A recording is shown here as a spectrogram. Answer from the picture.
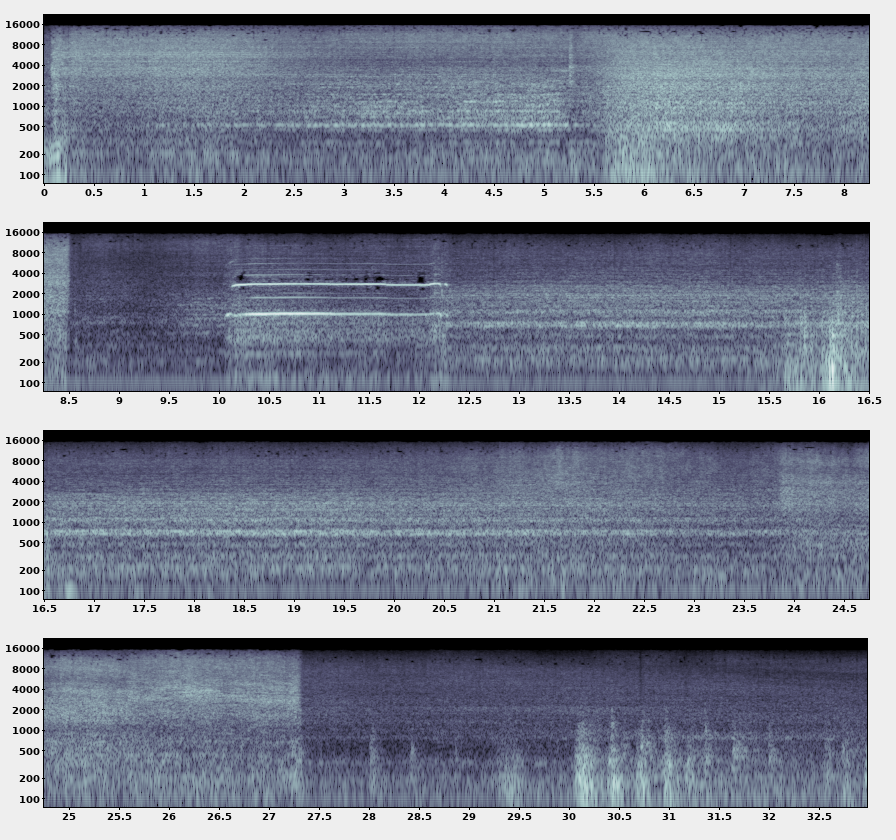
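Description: Steam locomotive blowing steam from its open cylinder drain cocks, a loud hiss that swells and falls away. Its steam whistle sounds one steady two-second blast, then a single knock comes, and steadier hissing follows that cuts off suddenly near the end.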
